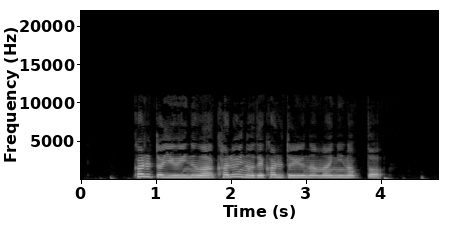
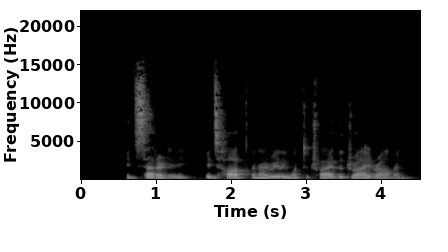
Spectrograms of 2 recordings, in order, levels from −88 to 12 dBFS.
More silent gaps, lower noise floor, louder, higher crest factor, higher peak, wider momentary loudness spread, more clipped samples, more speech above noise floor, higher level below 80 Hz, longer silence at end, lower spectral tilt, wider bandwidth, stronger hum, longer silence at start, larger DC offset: neither; second, -57 dBFS vs under -90 dBFS; first, -21 LUFS vs -36 LUFS; about the same, 16 dB vs 18 dB; first, -6 dBFS vs -18 dBFS; second, 6 LU vs 11 LU; neither; second, 37 dB vs over 54 dB; first, -52 dBFS vs -80 dBFS; first, 0.65 s vs 0.15 s; first, -6 dB/octave vs -4.5 dB/octave; second, 8.8 kHz vs 14.5 kHz; neither; about the same, 0.7 s vs 0.6 s; neither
